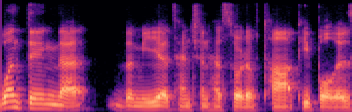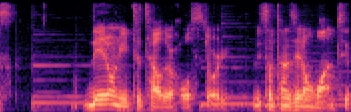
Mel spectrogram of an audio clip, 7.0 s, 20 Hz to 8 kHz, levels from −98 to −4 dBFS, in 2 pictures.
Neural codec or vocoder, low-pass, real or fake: none; 7.2 kHz; real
